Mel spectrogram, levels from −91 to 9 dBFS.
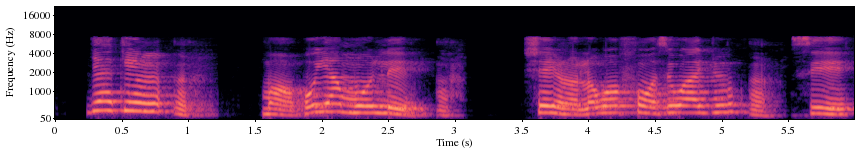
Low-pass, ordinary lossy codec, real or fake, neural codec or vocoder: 7.2 kHz; MP3, 64 kbps; real; none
